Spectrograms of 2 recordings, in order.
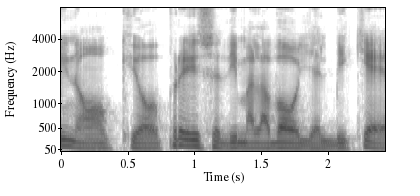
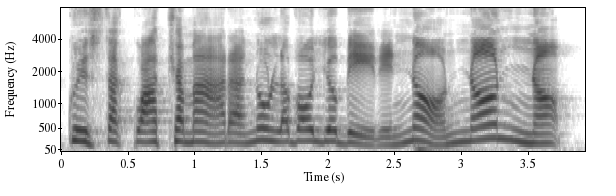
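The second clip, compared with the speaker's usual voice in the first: high, loud puppet tantrum; tearful shouting; 11 semitones higher, 7 dB louder than usual. A narrator's reading. Puppet refusing bitter water, tantrum shout. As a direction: cry out stubbornly in a high child's voice. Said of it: "gridò Pinocchio dando in uno scoppio di pianto".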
